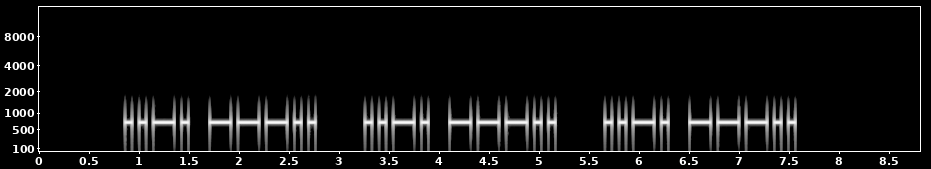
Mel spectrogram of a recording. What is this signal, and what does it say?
Morse code, heard as a keyed tone, about 17 wpm, 700 Hz. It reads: F8 F8 F8
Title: Callsign Prefixes for Top 25 DXCC - Repeated 3x - 17wpm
